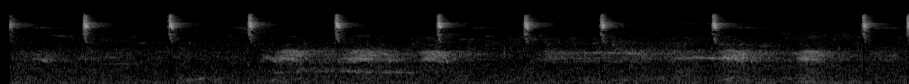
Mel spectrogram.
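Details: Nilgiri flowerpecker (Dicaeum concolor), a tiny nectar- and fruit-eating forest canopy bird, near Bangalore, India, gives sharp, very high ticking notes about once a second over a faint murmur of distant voices or traffic.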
